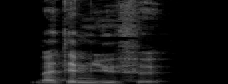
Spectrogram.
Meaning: baptism of fire
- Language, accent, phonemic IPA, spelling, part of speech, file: French, France, /ba.tɛm dy fø/, baptême du feu, noun, LL-Q150 (fra)-baptême du feu.wav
